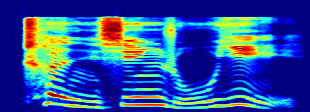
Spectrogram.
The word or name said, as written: 称心如意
